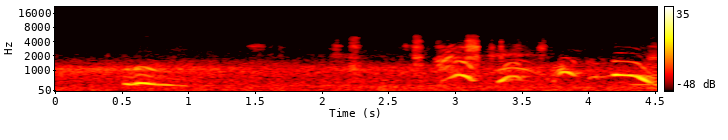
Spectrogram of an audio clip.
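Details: Young Keeshond puppies: one drawn-out falling whine, a pause, then a quick string of short arched yelps and whimpers, each bending up then down, with faint background hiss.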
